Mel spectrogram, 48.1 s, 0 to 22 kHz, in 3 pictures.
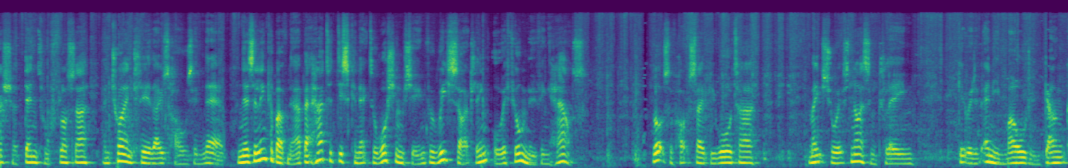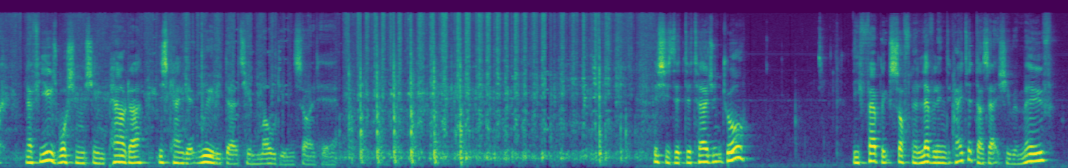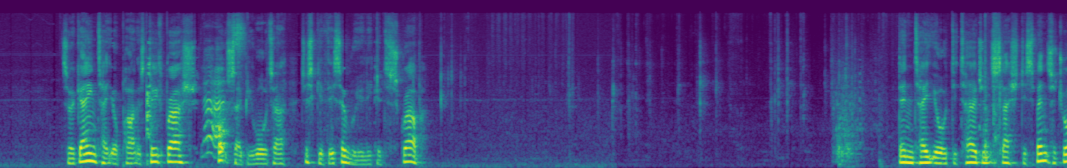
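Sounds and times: brush scrubbing plastic: 0:00.0 - 0:26.0, 0:39.0 - 0:40.7.

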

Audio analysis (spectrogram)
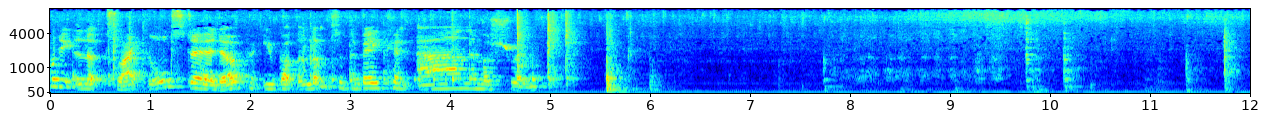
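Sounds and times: tomatoes frying in a pan: 0:00.0 - 0:12.0
light knocks in a pan: 0:04.6 - 0:06.2, 0:11.3 - 0:12.0.

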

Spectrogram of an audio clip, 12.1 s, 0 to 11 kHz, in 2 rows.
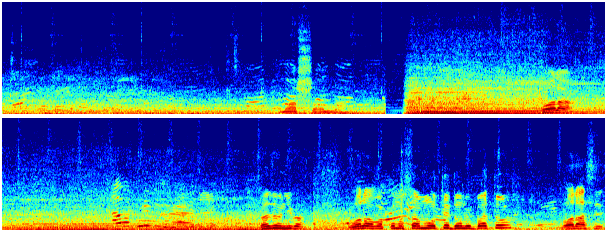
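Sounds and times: people's voices: 0:00.0 - 0:03.9, 0:06.9 - 0:12.0
outboard boat motor humming: 0:03.8 - 0:11.3.

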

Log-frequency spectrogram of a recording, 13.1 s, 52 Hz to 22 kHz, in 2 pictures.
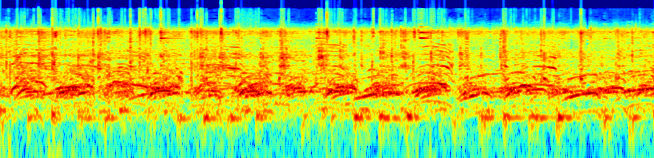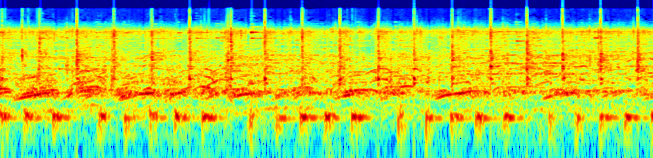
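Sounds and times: crowd of men shouting and cheering: 0:00.0 - 0:13.0
sharp percussion strikes: 0:00.0 - 0:13.0.

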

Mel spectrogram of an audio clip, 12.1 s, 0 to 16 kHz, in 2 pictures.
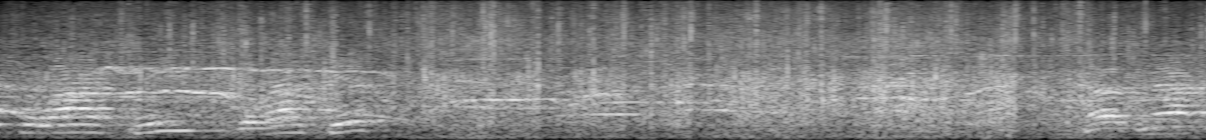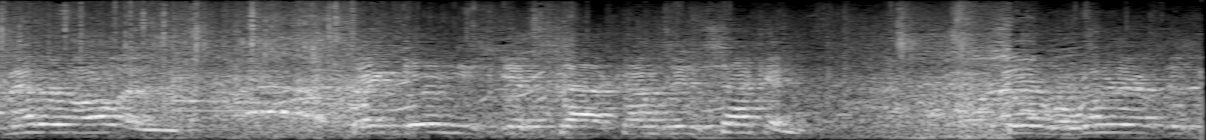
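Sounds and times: spectators applauding: 0:00.0 - 0:09.0
scattered crowd voices: 0:00.0 - 0:12.0.

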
